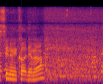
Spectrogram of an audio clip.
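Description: Shouted voices chanting "What up?": one loud voice swoops up and down in pitch through the first second, then a shorter held note.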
